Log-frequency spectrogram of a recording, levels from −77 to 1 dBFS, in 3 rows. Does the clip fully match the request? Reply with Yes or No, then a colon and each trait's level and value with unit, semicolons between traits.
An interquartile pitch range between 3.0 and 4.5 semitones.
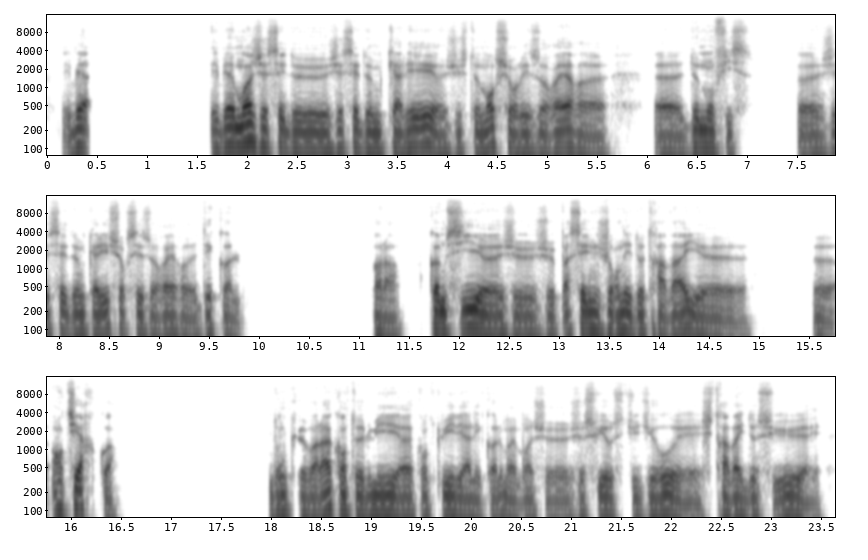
No: narrow, 2.4 semitones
